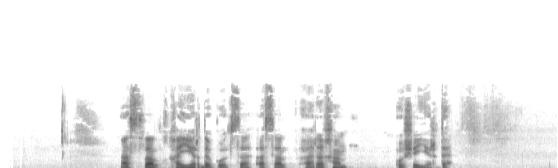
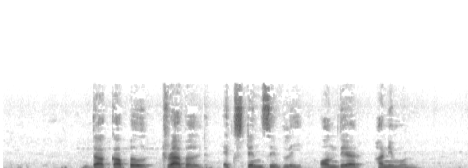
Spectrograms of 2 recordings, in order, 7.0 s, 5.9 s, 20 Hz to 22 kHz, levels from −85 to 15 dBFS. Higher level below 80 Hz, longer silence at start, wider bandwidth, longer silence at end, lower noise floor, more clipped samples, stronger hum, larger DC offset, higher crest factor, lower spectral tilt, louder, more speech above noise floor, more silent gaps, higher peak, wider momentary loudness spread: second, -68 dBFS vs -58 dBFS; about the same, 0.95 s vs 1.05 s; about the same, 11.5 kHz vs 11.5 kHz; about the same, 0.75 s vs 0.65 s; first, -68 dBFS vs -63 dBFS; neither; neither; neither; about the same, 26 dB vs 24 dB; about the same, -3.5 dB/octave vs -4 dB/octave; second, -27 LUFS vs -24 LUFS; about the same, 41 dB vs 39 dB; neither; about the same, -4 dBFS vs -2 dBFS; first, 24 LU vs 15 LU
